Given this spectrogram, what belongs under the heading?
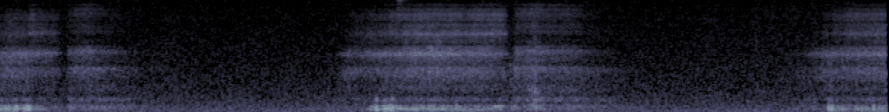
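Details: Elderly female Labrador sleeping while her family was worried about her: slow, soft snoring breaths with a faint whistly edge, about one breath every four seconds.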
